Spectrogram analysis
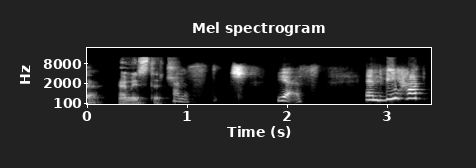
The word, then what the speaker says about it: hemistich: It's pronounced hemistich. Am I correct in pronunciation? Yeah, hemistich.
